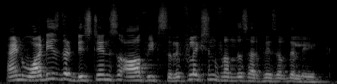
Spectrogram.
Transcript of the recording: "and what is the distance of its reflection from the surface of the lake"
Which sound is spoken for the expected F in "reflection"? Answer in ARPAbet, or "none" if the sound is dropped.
F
